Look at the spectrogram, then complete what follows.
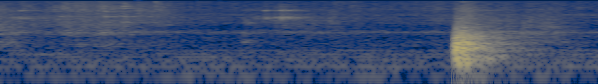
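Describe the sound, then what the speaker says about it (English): Frozen peas tumble into a cooking pot of gnocchi in a home kitchen, landing in one short, sharp rattling burst near the close after quieter faint clinks and background noise. "Now I'm going to throw in some peas as well."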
